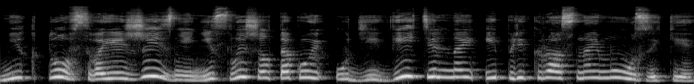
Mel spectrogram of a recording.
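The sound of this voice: The delivery is slow, with lively intonation and a dark, mellow tone. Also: woman, high pitch for a woman.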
